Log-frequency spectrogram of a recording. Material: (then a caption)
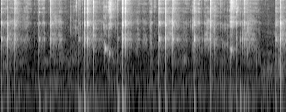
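Metal. A small, hollow, cylindrical copper-colored metal tea tin is held in both hands and tapped with long red nails. The taps make a rapid, irregular run of sharp, bright, high metallic clinks. Each clink dies away almost instantly, with quiet gaps between the bursts.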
